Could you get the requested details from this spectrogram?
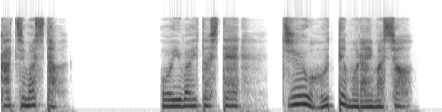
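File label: Thunder50 WIN Japanese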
